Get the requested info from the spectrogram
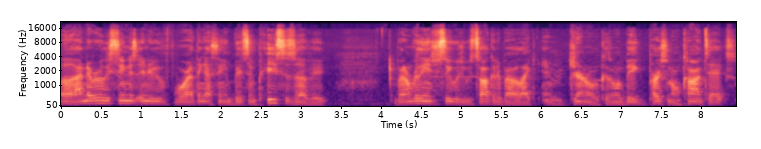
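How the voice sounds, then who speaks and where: Talking at a very fast pace, a man keeps his intonation fairly even. His pitch is medium. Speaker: YouTube reaction creator. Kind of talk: casual vlog intro.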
